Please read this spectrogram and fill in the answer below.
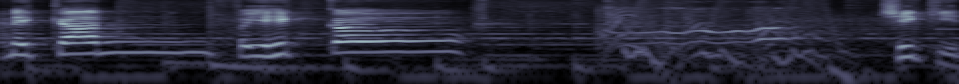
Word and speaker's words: Cheeky: mikken for your hiko cheeky not chiaki oh right yes cheeky it's spelt with an e c h e e k y you know like cheek cheeky right but um first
